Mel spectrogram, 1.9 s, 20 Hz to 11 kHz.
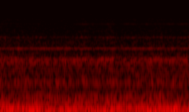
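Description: AV-8B Harrier jet engine in the flight simulator DCS World producing a steady, dense roar with a constant whine, unbroken and even throughout, heard from inside the cockpit during a descent.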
